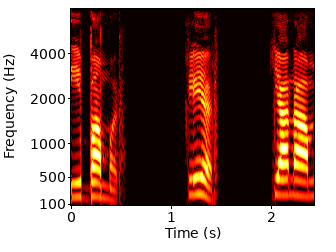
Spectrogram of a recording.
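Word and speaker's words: Balmer: तो साइंटिस्ट जे बामर, क्लियर, क्या नाम है इसने, जे बामर, इसमें इसको बाल्मर मत बोलना, एल साइलेंट है।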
